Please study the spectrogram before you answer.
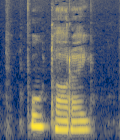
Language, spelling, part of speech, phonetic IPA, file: Polish, półtorej, numeral, [puwˈtɔrɛj], LL-Q809 (pol)-półtorej.wav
